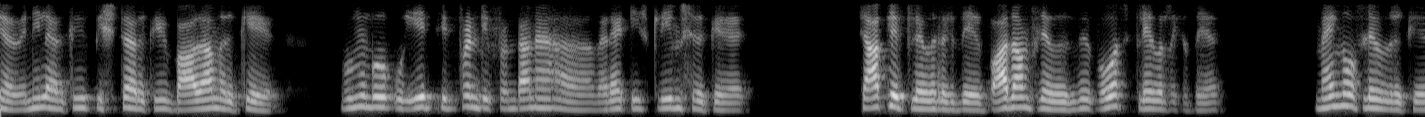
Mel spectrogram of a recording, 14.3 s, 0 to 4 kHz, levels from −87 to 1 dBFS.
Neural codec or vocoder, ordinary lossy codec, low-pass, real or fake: codec, 16 kHz, about 1 kbps, DyCAST, with the encoder's durations; none; 3.6 kHz; fake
